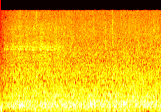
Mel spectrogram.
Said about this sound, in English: So take a moment to still your heart. Listen to the patter of the rain.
